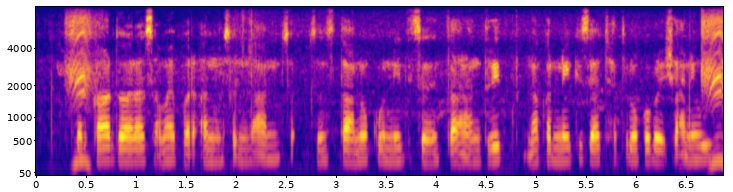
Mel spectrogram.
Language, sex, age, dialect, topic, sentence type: Hindi, female, 25-30, Marwari Dhudhari, banking, statement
